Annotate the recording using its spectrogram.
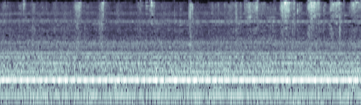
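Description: A steady low electrical hum holds at one pitch throughout, with a few faint light ticks from the hands shaping the dough.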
